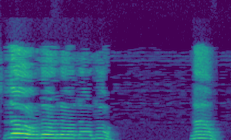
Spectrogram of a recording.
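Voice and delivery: rising, insistent refusal; emphatic denial. Real, not acted. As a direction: wave the idea off hard. Emphatic denial of wanting fame.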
